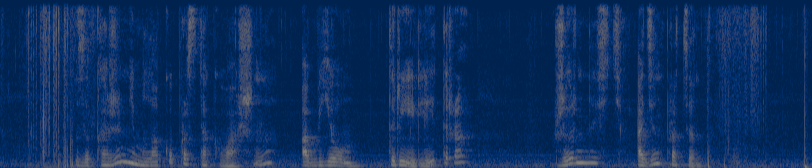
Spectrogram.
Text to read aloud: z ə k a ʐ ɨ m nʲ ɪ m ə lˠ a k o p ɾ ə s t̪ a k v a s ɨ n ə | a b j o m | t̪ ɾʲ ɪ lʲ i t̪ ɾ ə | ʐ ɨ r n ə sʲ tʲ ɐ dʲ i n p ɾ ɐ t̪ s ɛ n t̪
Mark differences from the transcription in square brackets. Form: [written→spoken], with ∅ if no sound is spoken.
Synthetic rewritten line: z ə k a ʐ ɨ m nʲ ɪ m ə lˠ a k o p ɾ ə s t̪ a k v a [s→ʂ] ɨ n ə | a b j o m | t̪ ɾʲ [ɪ→i] lʲ i t̪ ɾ ə | ʐ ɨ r n ə sʲ tʲ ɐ dʲ i n p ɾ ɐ t̪ s ɛ n t̪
